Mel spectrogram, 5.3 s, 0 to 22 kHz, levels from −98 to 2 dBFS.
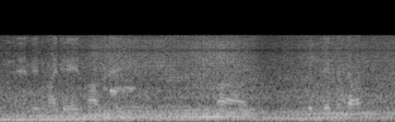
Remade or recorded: recorded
